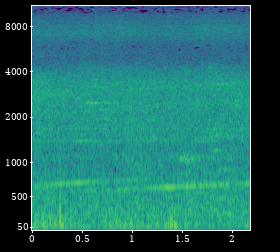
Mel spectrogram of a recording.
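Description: JR Central 313-series electric train pulling out of the station, its motor whine rising slowly in pitch over a low rumble of wheels on the rails.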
